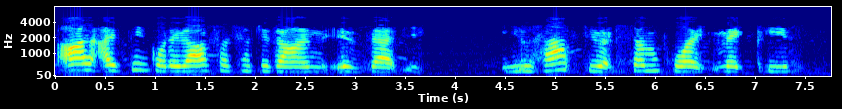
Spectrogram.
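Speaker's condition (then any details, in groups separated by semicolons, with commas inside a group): Cerebral palsy; present from birth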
